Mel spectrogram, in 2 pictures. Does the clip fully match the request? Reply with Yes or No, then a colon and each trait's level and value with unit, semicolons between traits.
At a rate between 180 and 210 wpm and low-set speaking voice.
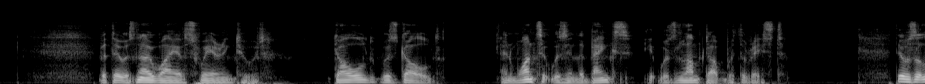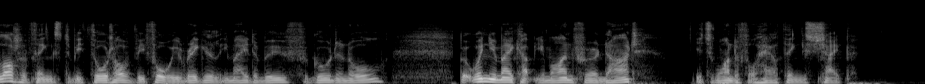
Yes: average, 200 wpm; very low, 90 Hz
